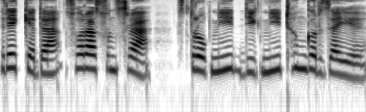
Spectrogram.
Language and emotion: Bodo, neutral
